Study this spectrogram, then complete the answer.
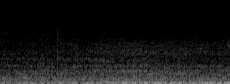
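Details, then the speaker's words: Bajaj BS6 CNG auto-rickshaw after its injector was cleaned and serviced instead of replaced: starts, low even idle rumble with no misses, knocks or hunting; problem solved, normal idle. "Start ಆಯಿತು ಗಾಡಿ, ಯಾವ ರೀತಿ ಸಮಸ್ಯೆ ಇಲ್ಲ."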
